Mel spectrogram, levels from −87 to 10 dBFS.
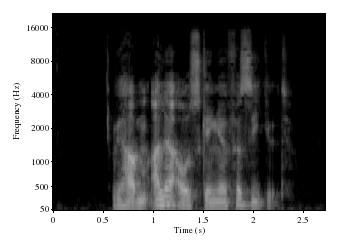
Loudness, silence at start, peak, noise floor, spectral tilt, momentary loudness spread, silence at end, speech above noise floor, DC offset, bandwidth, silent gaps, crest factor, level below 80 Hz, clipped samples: -30 LUFS; 0.6 s; -12 dBFS; -75 dBFS; -5 dB/octave; 15 LU; 0.35 s; 44 dB; under 0.1%; 16 kHz; none; 20 dB; -64 dBFS; under 0.1%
